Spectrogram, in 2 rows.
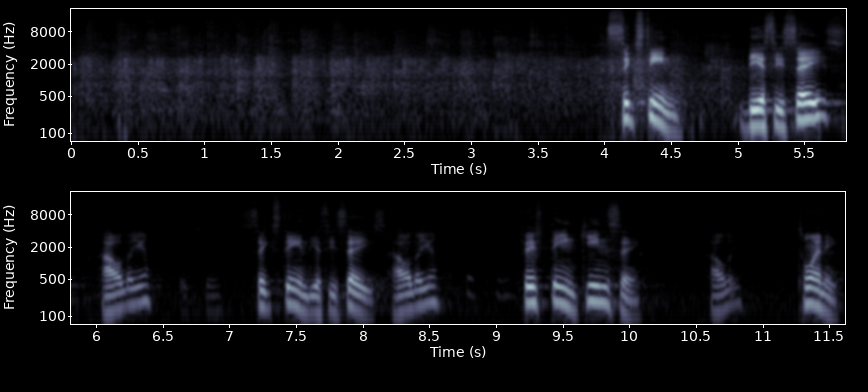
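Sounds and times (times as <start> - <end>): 
audience applause: 0.0 - 5.4
speech: 4.1 - 6.5, 7.2 - 11.5.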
